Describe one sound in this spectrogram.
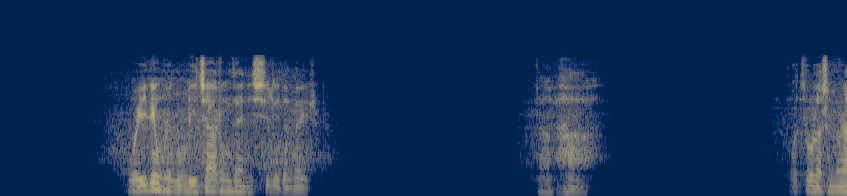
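A young man speaks earnestly and close.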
